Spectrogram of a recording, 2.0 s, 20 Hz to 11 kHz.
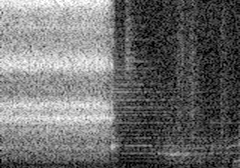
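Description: A draw on an Aspire NX75 sub-ohm tank on the Evo75 mod: a steady hiss of air pulled through the tank's airflow as the coil fires, with a thin whistle in it. It cuts off suddenly about a second in.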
